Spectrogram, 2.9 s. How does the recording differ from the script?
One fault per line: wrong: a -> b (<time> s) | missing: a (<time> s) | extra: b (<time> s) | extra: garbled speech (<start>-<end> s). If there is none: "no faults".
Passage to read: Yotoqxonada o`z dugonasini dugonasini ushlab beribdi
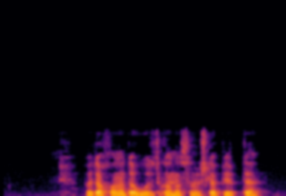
missing: dugonasini (2.0 s)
